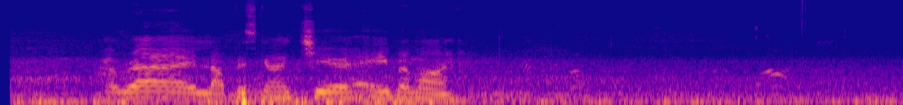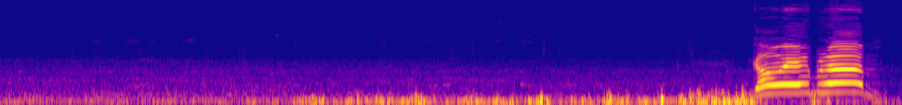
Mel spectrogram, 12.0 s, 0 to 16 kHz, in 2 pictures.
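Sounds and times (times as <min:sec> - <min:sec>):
low outdoor rumble: 0:00.1 - 0:12.0.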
